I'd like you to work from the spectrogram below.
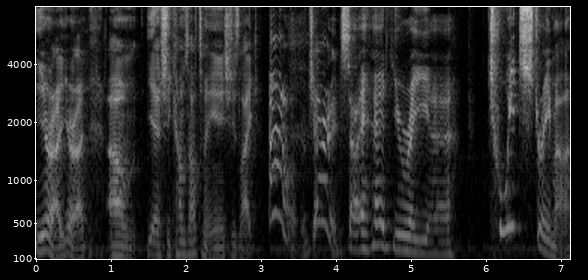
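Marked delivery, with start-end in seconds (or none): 3.1-7.1 high, swooping, drawn-out mean witch voice. Retelling what one of the managers said: Wicked Witch voice. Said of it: "she's coming over like the Wicked Witch".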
